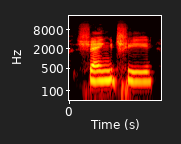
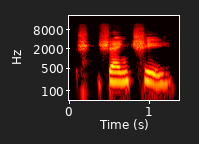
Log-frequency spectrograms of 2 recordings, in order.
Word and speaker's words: Shang-Chi: And like, you're not saying it right. That's how Jim Starlin, the creator of the person who created it, said Shang-Chi. I could pull up an interview with them and he'll say Shang-Chi.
